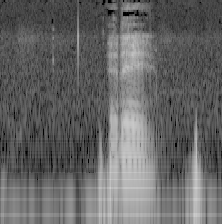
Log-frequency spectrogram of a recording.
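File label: "rgii", San Mateo Macuilxochitl Zapotec; asar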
